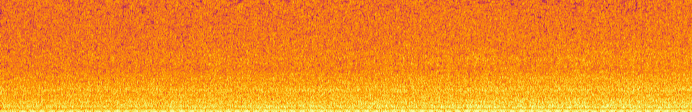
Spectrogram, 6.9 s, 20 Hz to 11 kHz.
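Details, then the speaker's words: 1963 GE F15W13 electrically reversible three-speed box fan on low, blowing in, sitting on a rug on uneven cement; low steady hum with a soft even blade whoosh, no rattle, reached steady low RPM, running smoothly. "It sounds like it's just now up to the low RPM. It's not gaining speed anymore. It's just kind of running at a steady speed now."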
